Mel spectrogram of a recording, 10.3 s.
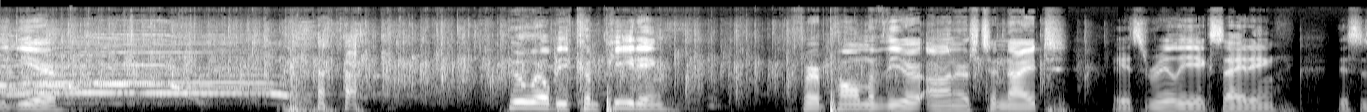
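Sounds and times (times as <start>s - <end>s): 
voices whooping and cheering: 0.0s - 2.9s
applause: 0.0s - 8.4s
speech: 0.3s - 0.6s, 2.4s - 2.9s, 3.8s - 5.1s, 6.0s - 10.2s
laughter: 2.1s - 3.0s.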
